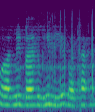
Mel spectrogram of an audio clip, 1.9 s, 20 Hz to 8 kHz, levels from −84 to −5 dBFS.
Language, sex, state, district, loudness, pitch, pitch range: Hindi, female, Uttar Pradesh, Gorakhpur, -26 LUFS, 220 Hz, 215-225 Hz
